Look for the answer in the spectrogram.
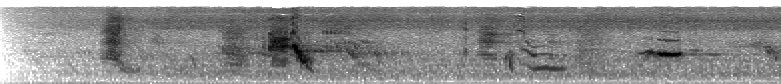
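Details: New Zealand bellbird singing on Little Barrier Island, New Zealand: a few sharp downslurred notes and a short clear whistled phrase, spaced by pauses, over a steady high background hiss.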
